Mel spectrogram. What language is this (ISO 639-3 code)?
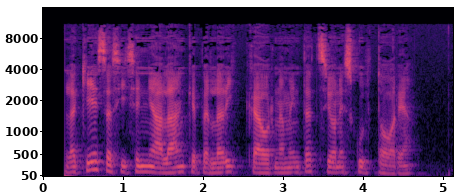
ita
